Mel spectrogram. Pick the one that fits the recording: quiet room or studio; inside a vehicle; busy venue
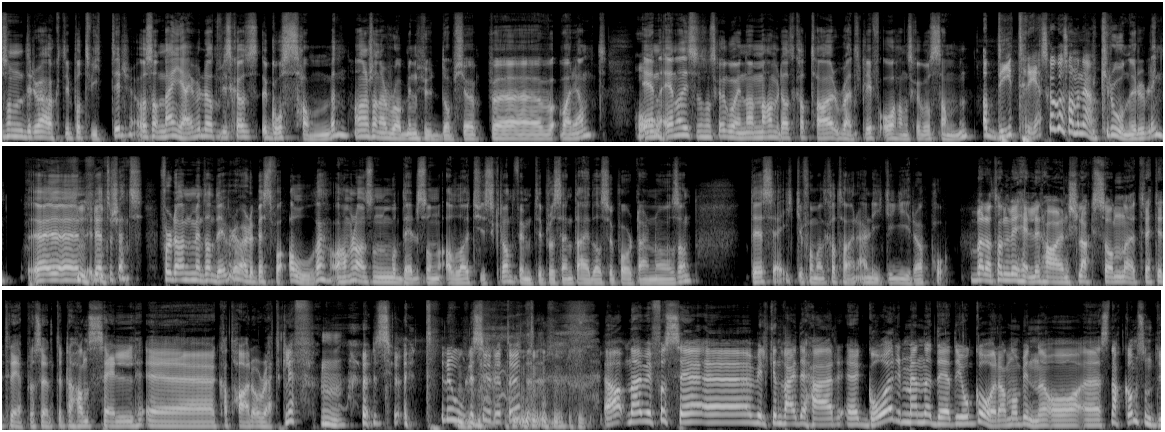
quiet room or studio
